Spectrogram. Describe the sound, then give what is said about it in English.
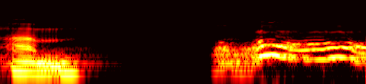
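A dog barks: one short, sharp bark, a half-second pause, then a longer, drawn-out bark that wavers in pitch before cutting off. “My dog doesn't approve of Joseph Stalin.”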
